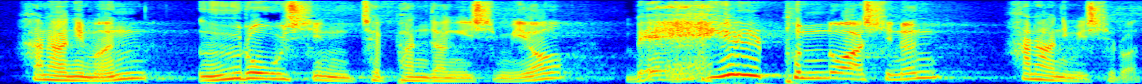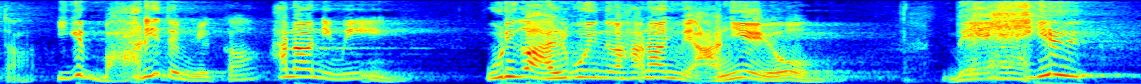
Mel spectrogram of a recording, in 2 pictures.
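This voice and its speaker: Korean pastor guy preaching slow and lively, bit high voice, big church echo. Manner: animated, asks the congregation questions. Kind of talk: sermon. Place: church sanctuary. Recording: echoey church hall.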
